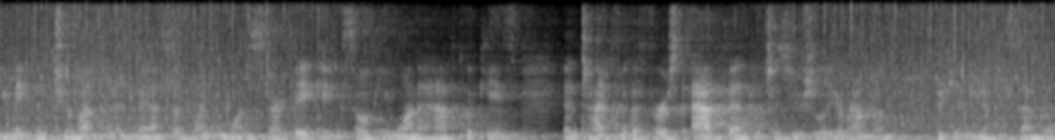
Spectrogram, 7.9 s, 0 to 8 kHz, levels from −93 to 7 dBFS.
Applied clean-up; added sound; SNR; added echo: none; Liquid; 14 dB; reverberation time 1.4 s.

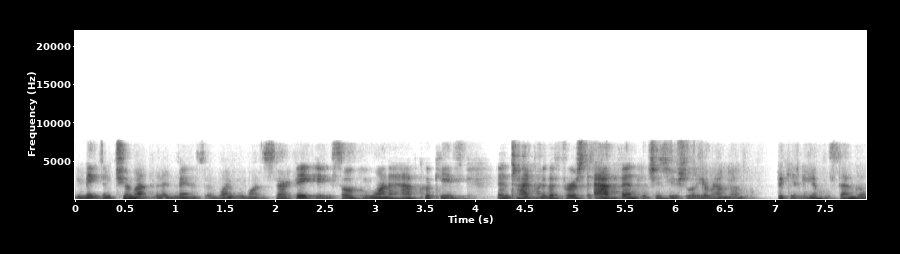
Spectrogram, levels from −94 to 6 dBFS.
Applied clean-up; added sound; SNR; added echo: neural mask model DeepFilterNet 3.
